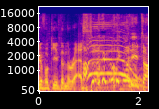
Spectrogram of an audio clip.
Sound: yelling

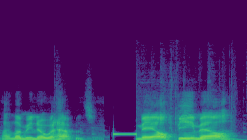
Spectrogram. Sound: buzzer beeps

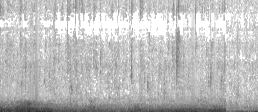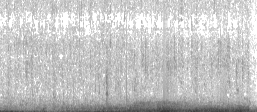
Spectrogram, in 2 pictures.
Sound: sound of the thunder rumbling

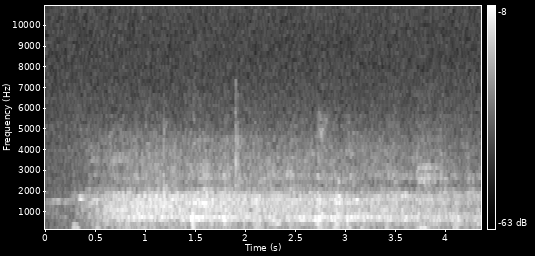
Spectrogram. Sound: laughter

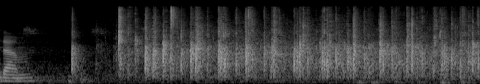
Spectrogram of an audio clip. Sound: applause

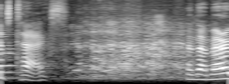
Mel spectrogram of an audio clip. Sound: laughter

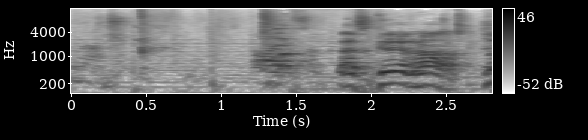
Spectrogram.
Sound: laughing

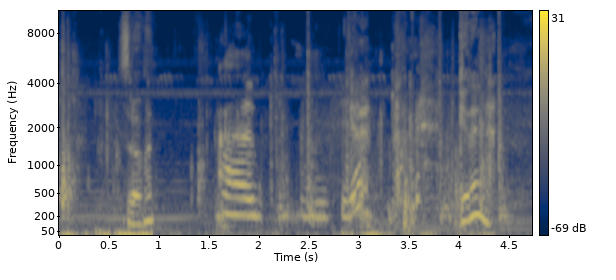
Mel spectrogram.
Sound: chuckles

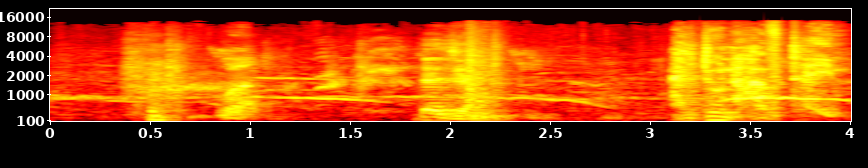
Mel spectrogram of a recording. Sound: chuckles

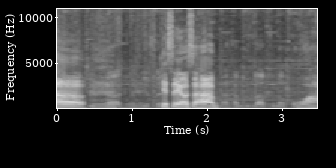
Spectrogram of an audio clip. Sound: speaking in foreign language

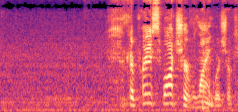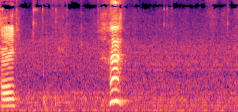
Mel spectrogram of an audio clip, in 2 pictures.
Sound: scoffs

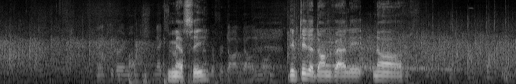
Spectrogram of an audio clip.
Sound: applause

